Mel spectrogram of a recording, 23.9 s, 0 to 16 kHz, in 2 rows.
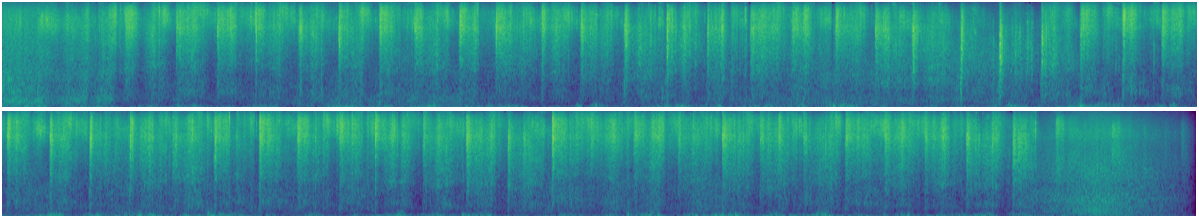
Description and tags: Footsteps on rocky beach at the Channel Coast at Étretat, waves in the background, running speed - recorded with Olympus LS-11
beach, channel-coast, feet, foot, footsteps, running, shore, steps, stone, stones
